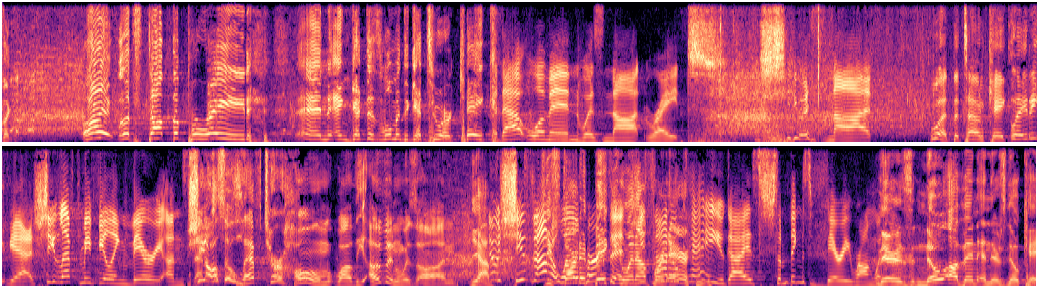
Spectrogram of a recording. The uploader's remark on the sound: Live from Onion Fest in Chicago.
